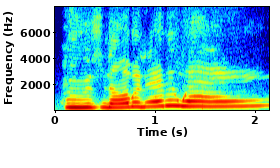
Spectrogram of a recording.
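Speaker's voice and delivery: "anyway" drawn out and rising; slow, stretched "Who's normal anyway" climbing on ANYWAY; theatrical. Acted. Repeated theatrically with rising ending.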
